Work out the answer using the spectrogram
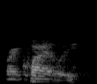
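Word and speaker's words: Frank Quitely: Mark Millar, Frank Quarterly. Quietly. Frank Quietly.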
